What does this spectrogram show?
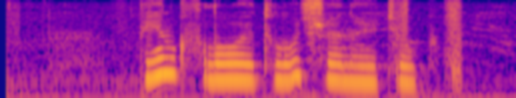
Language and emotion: Russian, sad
